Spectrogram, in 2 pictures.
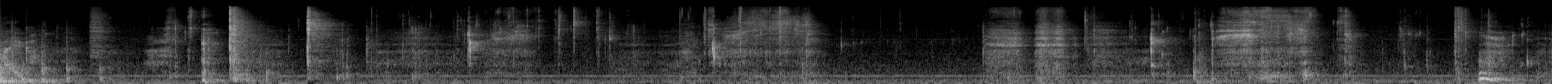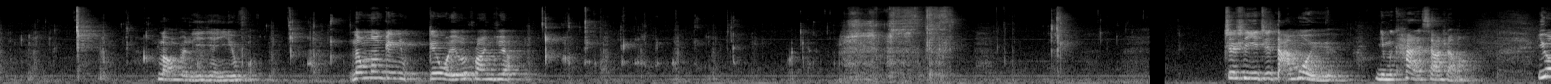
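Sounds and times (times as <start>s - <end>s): faint steady hum: 0.0s - 31.0s
wet chewing and sucking: 1.6s - 9.1s, 10.8s - 17.1s, 18.0s - 19.0s, 20.8s - 26.9s.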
